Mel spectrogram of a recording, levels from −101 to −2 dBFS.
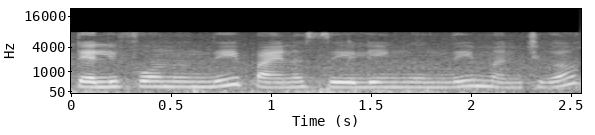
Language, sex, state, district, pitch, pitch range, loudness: Telugu, female, Andhra Pradesh, Sri Satya Sai, 215 Hz, 205-230 Hz, -18 LUFS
